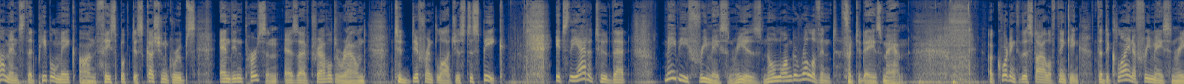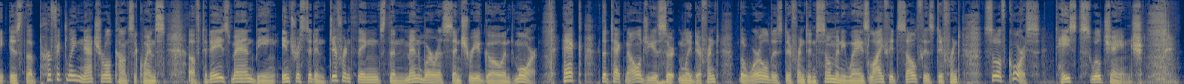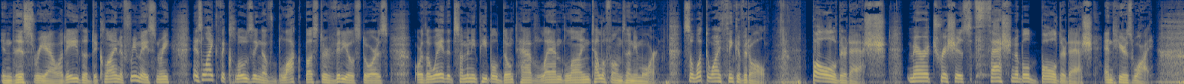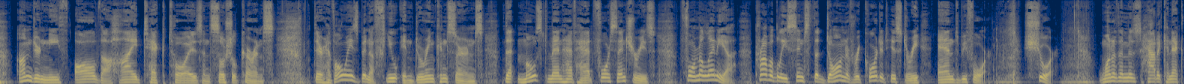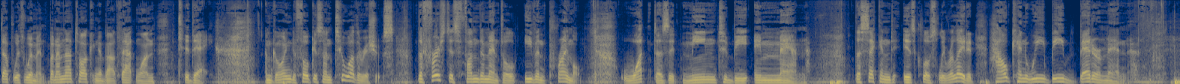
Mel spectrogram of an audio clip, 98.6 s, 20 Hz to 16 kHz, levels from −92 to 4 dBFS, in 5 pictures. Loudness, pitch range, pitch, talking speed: -23 LUFS, 100-135 Hz, 115 Hz, 130 wpm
